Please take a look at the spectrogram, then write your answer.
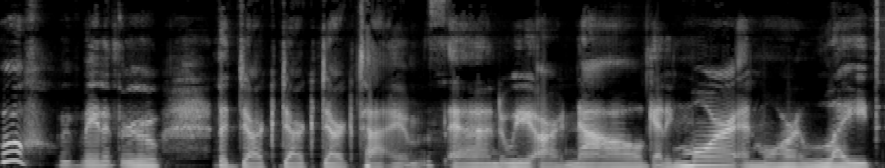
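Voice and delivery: ordinary talk, nothing marked

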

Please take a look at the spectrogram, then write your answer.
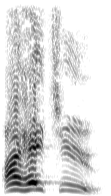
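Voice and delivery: high, loud, drawn-out holler; angry yell. Acted. Angry boy yells at the echoing voice, angry yell. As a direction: shout it high and slow across the canyon. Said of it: "starting to get a little bit angry".

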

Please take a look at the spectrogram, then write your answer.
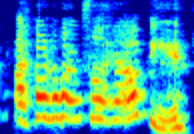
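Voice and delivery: high laugh on happy words; real happy laugh, a little teary; laughing through tears. Real, not acted. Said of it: "You are crying".

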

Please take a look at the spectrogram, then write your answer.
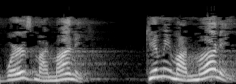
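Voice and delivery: loud, high furious shouting; angry demand. Retold or imitated. Unforgiving servant shouts at the man who owes him. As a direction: bellow it like a greedy debt collector.

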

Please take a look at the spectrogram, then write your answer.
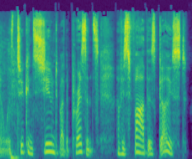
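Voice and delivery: ordinary delivery, nothing marked

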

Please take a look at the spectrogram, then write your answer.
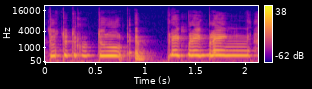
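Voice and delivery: high-pitched electronic beeping; cartoonish machine bleeps; imitated computer noises. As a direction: mimic a computer lookup with sung-out beeps. Imitating the licence plate lookup.

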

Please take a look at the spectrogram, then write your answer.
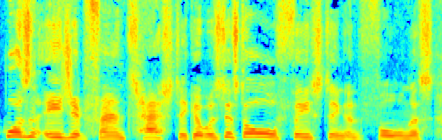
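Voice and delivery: wistful mock praise of the past; mock nostalgic gushing. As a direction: gush over Egypt like a dreamy grumbler. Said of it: "We conveniently misremember".

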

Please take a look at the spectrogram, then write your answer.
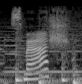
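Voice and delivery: usual speaking voice

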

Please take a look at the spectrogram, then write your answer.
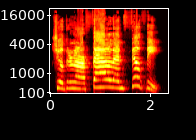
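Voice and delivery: high, loud, slow thundering. Acted. Grand High Witch thundering at the witches, loud. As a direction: boom it at the hall. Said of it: "thundered the Grand High Witch".

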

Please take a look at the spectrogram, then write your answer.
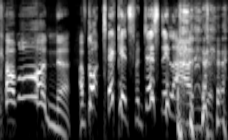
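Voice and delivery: high mock-frustrated father plea; exasperated father. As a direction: beg them, half laughing.

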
